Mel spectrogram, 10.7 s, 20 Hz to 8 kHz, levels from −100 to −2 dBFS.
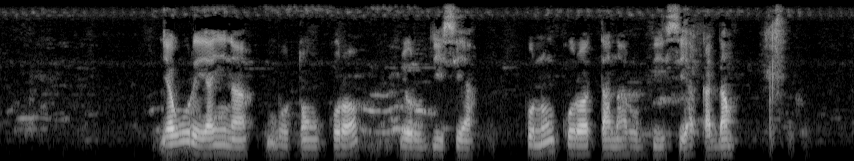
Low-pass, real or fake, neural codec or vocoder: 7.2 kHz; real; none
